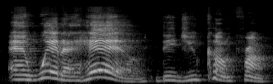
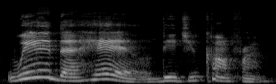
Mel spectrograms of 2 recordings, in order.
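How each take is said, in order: First: It is said in a put-on old woman's voice. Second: It is said in the speaker's own voice.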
